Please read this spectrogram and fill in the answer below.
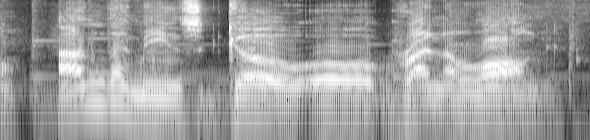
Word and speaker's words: anda: to go away and Mexican and Spanish would pronounce this as Anda whereas argentinians would emphasize it in the second syllable once again Amigos thank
